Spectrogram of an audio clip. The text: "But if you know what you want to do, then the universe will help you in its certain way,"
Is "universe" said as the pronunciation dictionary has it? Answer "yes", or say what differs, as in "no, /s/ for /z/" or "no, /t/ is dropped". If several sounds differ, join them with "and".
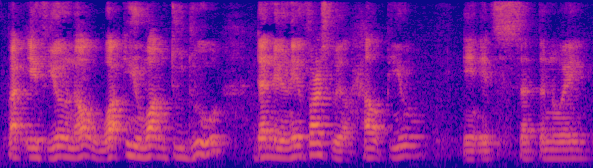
no, /f/ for /v/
